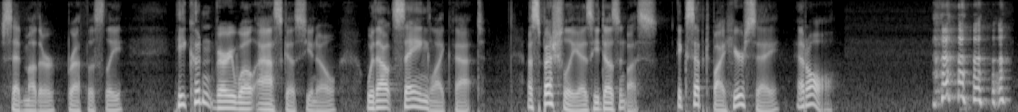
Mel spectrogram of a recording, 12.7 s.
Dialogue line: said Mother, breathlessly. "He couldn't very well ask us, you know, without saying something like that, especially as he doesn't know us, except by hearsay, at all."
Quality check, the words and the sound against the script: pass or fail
fail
